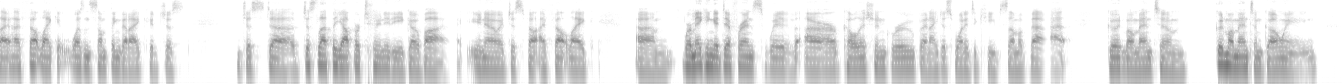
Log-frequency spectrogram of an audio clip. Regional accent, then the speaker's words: Augusta, Georgia, United States; But my heart has always been with Augusta. I'm from Augusta. I grew up in Augusta. I went to Richmond County Schools.

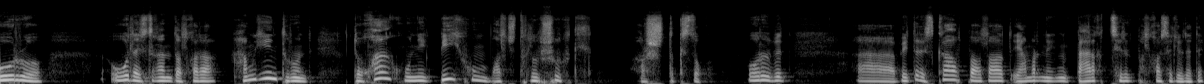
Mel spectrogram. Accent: Mongolia; born there; Тэгээд скауттай тухай үед манай найз Оригээд Дархан Уул аймагт би Дархан Уул аймагт төрсөн.

